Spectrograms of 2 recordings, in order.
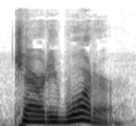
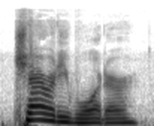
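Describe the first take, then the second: First: The stress falls on the word Water. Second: The stress falls on the word Charity. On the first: The speaker calls it right. "I'm putting the emphasis on water" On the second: The speaker calls it wrong. "you say Charity Water"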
